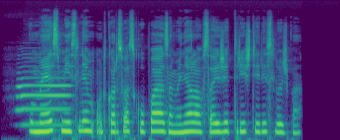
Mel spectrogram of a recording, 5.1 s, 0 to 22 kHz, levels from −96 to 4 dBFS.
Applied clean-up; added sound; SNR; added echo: none; Wind instrument, woodwind instrument; 9 dB; none.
